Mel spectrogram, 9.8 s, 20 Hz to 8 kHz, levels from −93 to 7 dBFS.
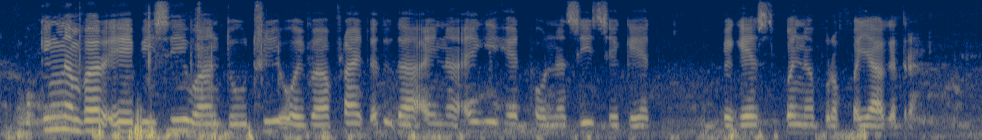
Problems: constant background noise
